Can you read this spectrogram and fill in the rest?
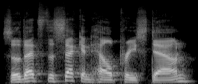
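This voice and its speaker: A man's voice: medium pitch, normal speed, a bit bright. A man hosting a let's play, chatting casually and agreeably about the game as he goes. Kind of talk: casual gameplay commentary.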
